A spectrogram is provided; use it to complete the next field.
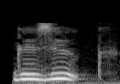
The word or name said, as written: gazook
